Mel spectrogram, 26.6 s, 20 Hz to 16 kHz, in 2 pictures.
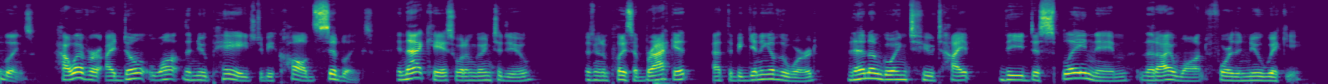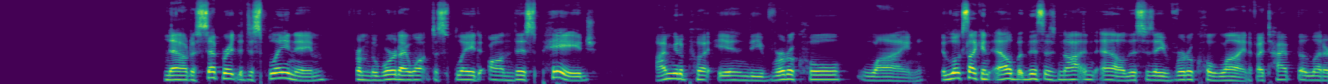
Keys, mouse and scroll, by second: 5.4 click, 6.5 [, 14.0-14.8 typing.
